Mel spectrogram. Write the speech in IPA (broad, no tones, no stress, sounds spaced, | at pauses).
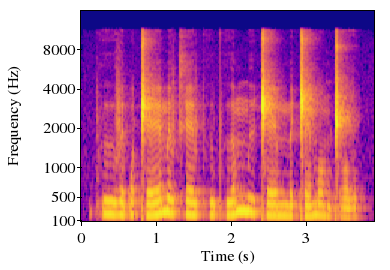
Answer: pʰ ɯː v ɛ p ɔ ǁ ɛː m ɛ v kʰ ɛː v pʰ ɯ pʰ ɯ ɐ̯ mː ɨː ǁ ɛː mː ɛ ǁ ɛ m ɔː m ɡ͡ǁ ɔ v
